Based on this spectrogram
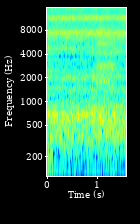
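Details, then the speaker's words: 1948 Major 236 lantern: even steady hiss-roar with no sputter or pulsing, pressurized burner running cleanly. "I love the sound of this thing you hear that steady little what you call it Funk to it love it"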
